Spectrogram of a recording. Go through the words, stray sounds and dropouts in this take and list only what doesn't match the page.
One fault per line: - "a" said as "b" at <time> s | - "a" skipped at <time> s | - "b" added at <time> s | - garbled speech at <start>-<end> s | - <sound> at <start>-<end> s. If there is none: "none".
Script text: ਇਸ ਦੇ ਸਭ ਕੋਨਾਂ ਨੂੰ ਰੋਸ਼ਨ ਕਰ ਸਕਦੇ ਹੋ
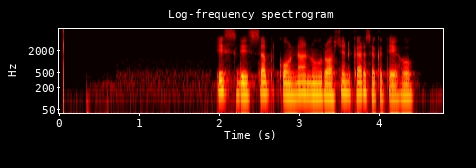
none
